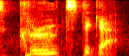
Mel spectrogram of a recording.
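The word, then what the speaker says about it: Kurzgesagt: But it's K-U-R-G-S-T-D. – You asked for the pronunciation. Yeah. It's Krutzgat.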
